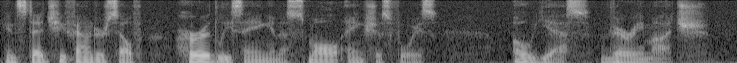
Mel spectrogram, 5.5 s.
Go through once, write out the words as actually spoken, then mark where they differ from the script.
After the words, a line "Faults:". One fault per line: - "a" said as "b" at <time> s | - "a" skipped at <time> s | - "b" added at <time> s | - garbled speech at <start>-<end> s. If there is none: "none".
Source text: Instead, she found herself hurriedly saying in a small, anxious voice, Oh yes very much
Instead, she found herself hurriedly saying in a small, anxious voice, Oh yes very much
Faults:
none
